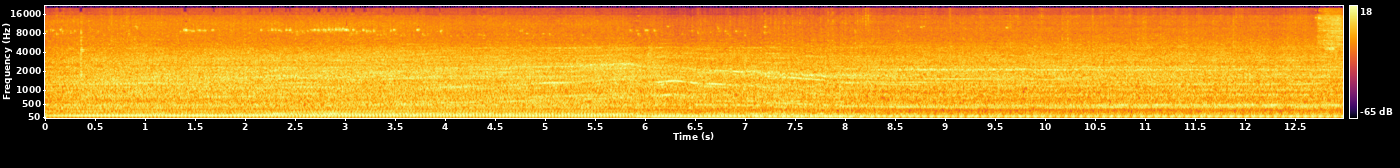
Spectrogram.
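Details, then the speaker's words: 2021 Axis 500 4x4 UTV, about 225 miles, after replacing the clutch one-way bearing (clutch housing off): smooth, even drivetrain hum coasting downhill in low range at about 5 mph, former deceleration grinding gone. "fantastic no more sound no more noise you can't see down in there but I don't have the clutch housing on so we're just coting at 5 mph sounds really good so it must have been the oneway bearing going south on this thing"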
